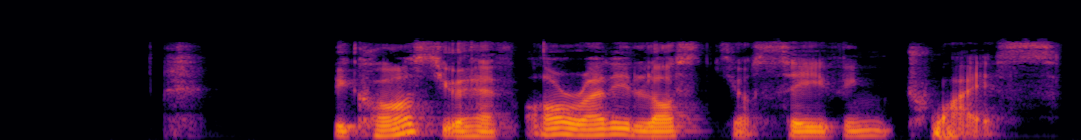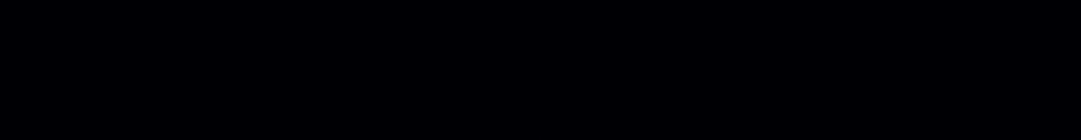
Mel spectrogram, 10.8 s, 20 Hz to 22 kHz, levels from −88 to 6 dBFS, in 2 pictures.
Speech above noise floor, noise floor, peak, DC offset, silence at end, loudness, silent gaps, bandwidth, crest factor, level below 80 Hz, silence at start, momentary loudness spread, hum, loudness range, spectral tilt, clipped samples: over 69 dB; under -90 dBFS; -4 dBFS; under 0.1%; 5.55 s; -22 LUFS; 1.30-1.67 s; 7.8 kHz; 22 dB; -58 dBFS; 0.85 s; 22 LU; none; 12 LU; -6 dB/octave; under 0.1%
